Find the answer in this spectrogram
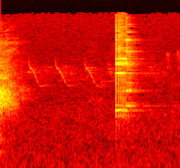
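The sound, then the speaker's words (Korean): Freshly opened beer cans knock together in a toast, a short bright metallic clink, followed about a second later by another brief, sharp burst of sound in an otherwise quiet setting. “일단 따서 건배.”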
